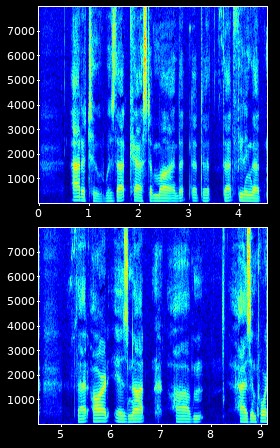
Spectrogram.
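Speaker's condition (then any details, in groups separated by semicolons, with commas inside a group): Stutter; repeated words, blocks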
